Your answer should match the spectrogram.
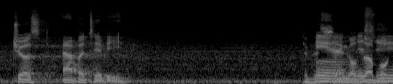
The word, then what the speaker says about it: Abitibi: Is any alternate pronunciations? Just Abitibi.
